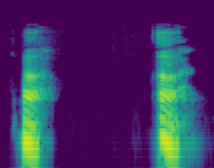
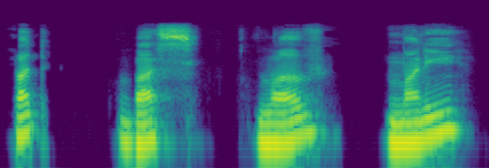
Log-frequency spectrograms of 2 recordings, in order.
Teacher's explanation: This is a central relaxed vowel. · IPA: /ʌ/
